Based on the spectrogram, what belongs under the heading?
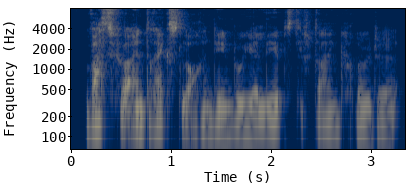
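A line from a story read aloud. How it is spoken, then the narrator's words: Bird sighing. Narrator (German): seufzte der Vogel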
